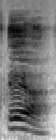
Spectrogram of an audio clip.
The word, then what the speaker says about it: er: Aqui tem um ER, que é ele, e se pronuncia EA.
